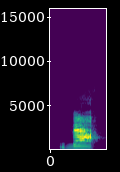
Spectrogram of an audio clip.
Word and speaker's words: gnat: When G and N are together, the G is silent. So it just says N. We have N. Word is gnat.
